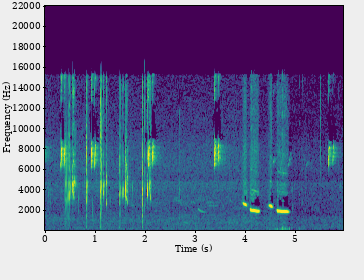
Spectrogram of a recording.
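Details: A finch (possibly a cardinal) gives a quick series of dry, scratchy chips, then four clear whistled notes, each slurring downward, about half a second apart.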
